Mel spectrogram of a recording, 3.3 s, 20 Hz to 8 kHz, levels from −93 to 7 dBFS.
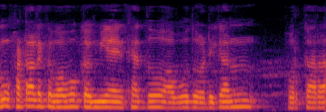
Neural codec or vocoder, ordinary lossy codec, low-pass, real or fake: none; AAC, 32 kbps; 7.2 kHz; real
